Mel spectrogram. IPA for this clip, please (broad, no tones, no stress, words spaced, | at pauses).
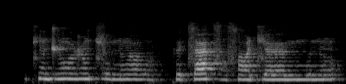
t͡ɕũd͡ʒũːʐũt͡ɕo̤ nũːðˤe̤kːʏt͡sa t͡se̤sˤœ̃ t͡ɕœːmːunũ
